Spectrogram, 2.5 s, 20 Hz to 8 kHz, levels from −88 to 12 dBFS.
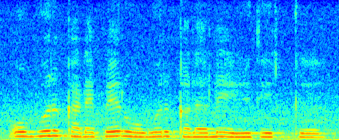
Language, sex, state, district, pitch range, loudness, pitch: Tamil, female, Tamil Nadu, Nilgiris, 220-255 Hz, -14 LUFS, 235 Hz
